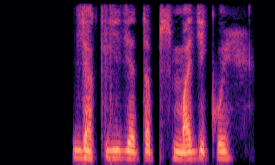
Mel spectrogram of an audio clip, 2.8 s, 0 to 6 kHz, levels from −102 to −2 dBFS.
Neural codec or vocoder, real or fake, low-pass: codec, 16 kHz in and 24 kHz out, 1 kbps, XY-Tokenizer; fake; 5.4 kHz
